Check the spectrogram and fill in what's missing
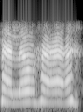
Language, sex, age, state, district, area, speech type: Bengali, female, 45-60, West Bengal, Darjeeling, urban, conversation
